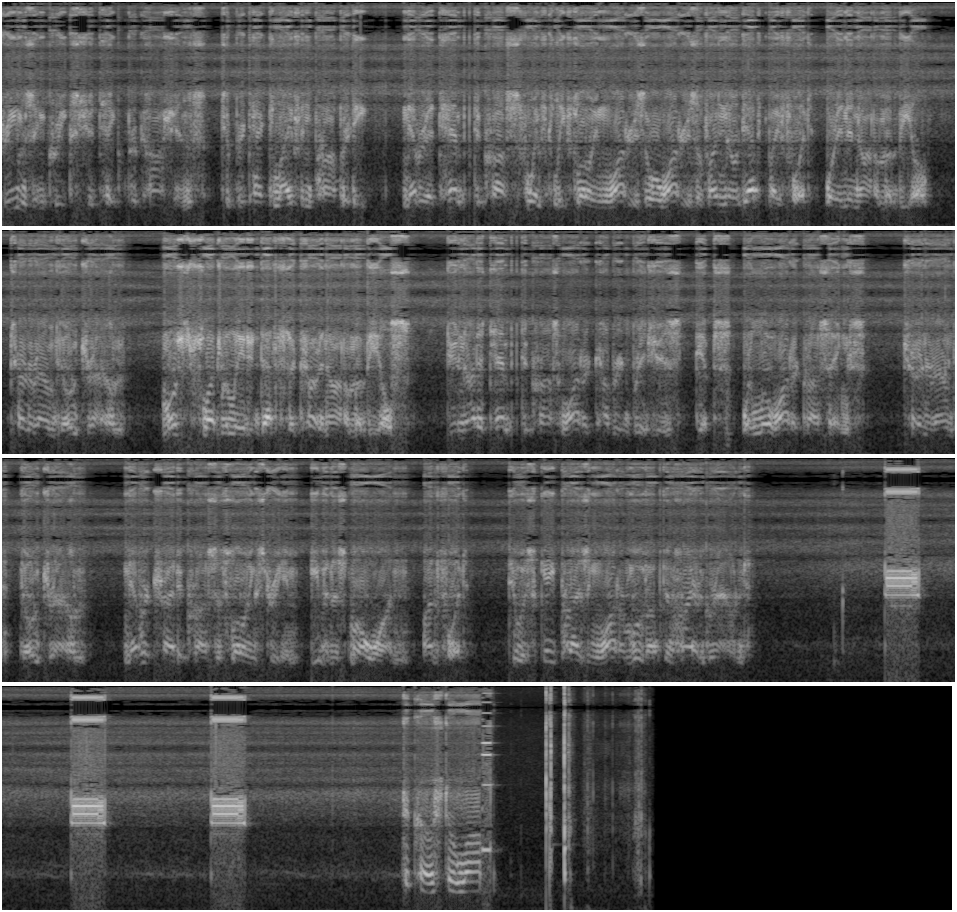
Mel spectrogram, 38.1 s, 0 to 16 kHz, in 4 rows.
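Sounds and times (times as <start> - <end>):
electronic data bursts: 0.0 - 26.6, 27.8 - 28.4, 29.2 - 29.8, 30.6 - 31.2
person reading over radio: 0.0 - 26.6, 32.6 - 33.5.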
